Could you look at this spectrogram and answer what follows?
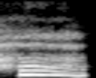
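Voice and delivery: mock shocked gasp, high; acted gasp. Will reacting to Nico's accusation of abandonment, mock shocked gasp. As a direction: draw in a breath as if stung by the accusation.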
